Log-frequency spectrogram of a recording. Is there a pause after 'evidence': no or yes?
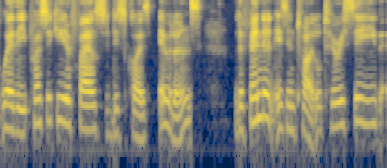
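yes. There is a break after the word evidence. The speaker calls it wrong.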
